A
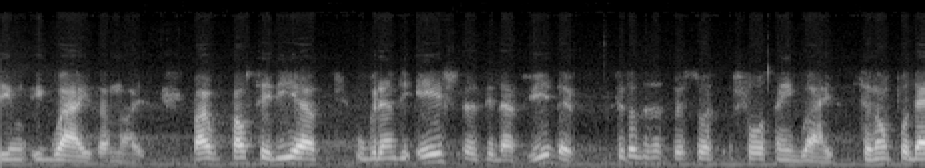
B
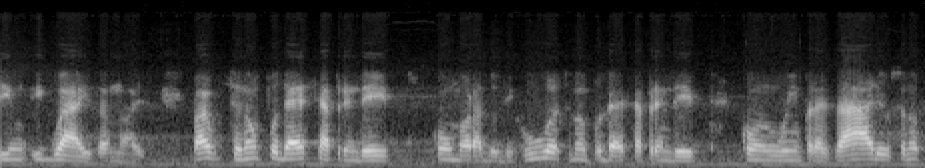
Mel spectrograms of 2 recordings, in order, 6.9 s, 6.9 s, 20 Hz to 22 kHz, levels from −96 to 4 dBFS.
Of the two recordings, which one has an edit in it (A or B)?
B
